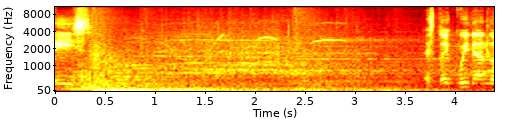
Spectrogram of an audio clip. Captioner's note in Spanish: Algarabía y aplausos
